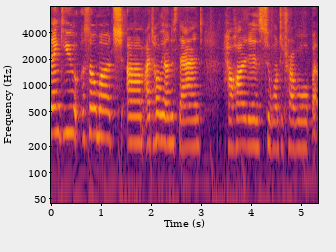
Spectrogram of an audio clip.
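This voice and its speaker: A woman with an Australian accent speaks at a medium pitch with ordinary variation, amid noticeable background noise and audible room echo. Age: 20s. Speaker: YouTuber. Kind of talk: casual Q&A video.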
